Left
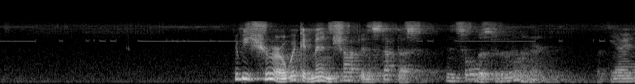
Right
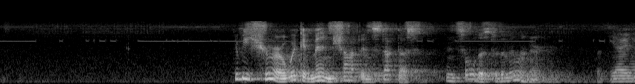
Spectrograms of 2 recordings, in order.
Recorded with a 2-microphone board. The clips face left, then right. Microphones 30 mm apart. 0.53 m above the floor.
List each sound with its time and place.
2.4 s a man speaking: 15° left (ahead or behind), 1.0 m; by 6.4 s 15° right (ahead or behind), 3 m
